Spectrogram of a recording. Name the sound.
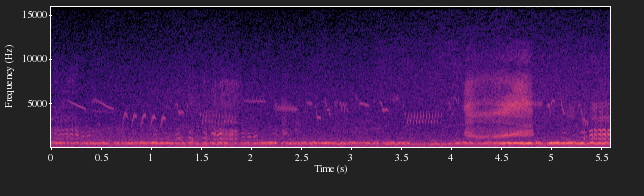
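black grouse lekking on the moor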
